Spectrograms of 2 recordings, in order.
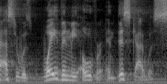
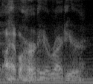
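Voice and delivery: quoting the man in a much lower voice; lower, slowed voice for the man with the hernia; 11 semitones lower, 13 dB quieter, slower than usual. Retold or imitated. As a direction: drop low and slow to voice the man. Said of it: "He said".

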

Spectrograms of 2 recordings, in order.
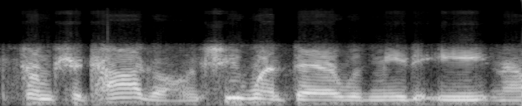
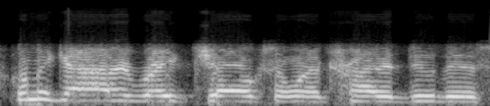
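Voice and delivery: eager wannabe; 7 semitones higher than usual. Retold or imitated. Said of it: "they go".

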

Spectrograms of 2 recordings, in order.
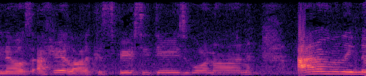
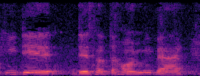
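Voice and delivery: normal talking voice

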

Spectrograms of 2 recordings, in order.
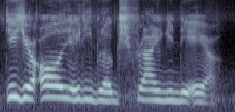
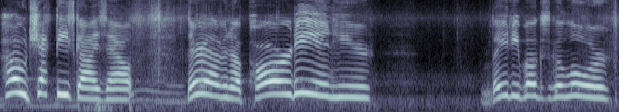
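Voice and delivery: loud, high excited exclaiming; 4 semitones higher, 8 dB louder than usual. Real, not acted. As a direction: gush over the bug party. Excited about the bugs.

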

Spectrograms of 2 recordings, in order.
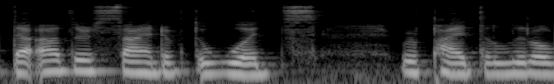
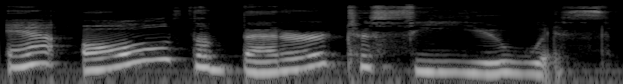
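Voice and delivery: ordinary delivery, nothing marked

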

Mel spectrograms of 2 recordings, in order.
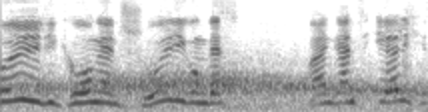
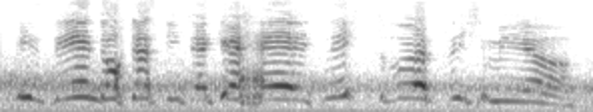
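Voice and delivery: pleading softly; 3 semitones higher, 6 dB quieter, slower than usual. Acted. Pleading quietly while trapped.

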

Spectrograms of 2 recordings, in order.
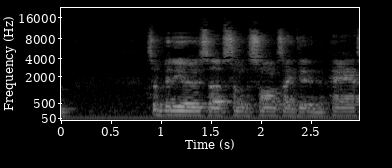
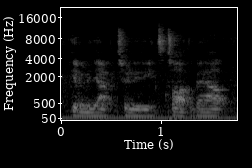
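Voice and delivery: ordinary talk, nothing marked

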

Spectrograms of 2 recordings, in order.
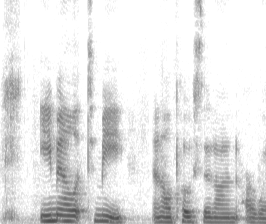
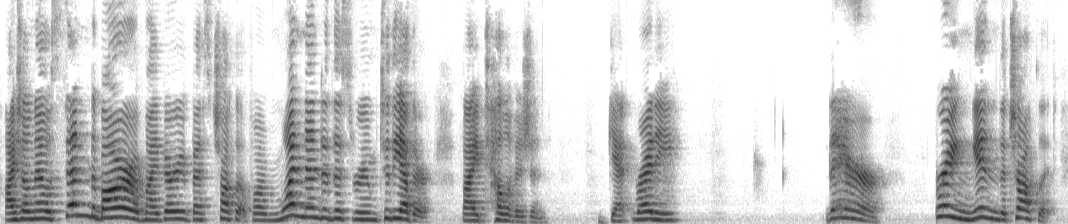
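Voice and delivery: loud showman's announcement, raised pitch; cried out; 5 semitones higher, 14 dB louder than usual. A narrator's reading. Wonka announcing his chocolate demonstration to the room, cried out. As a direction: proclaim it at full volume like a showman. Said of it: "cried Mister Wonka".

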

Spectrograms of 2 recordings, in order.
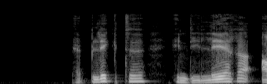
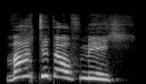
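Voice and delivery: high, slow, drawn-out shout; wailing call; 5 dB louder, slower than usual. A narrator's reading. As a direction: call after them plaintively. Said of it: "jammerte Sasu".

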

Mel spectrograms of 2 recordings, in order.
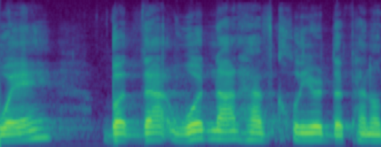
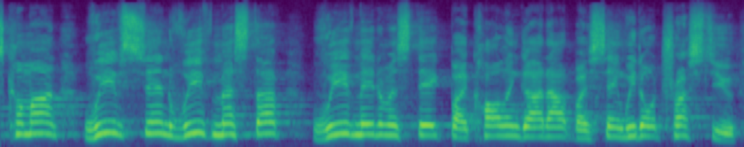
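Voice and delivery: higher, begging voice; pleading people; 6 semitones higher than usual. Acted. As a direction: plead with Moses for help. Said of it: "The people say to Moses".

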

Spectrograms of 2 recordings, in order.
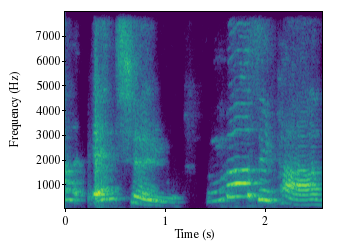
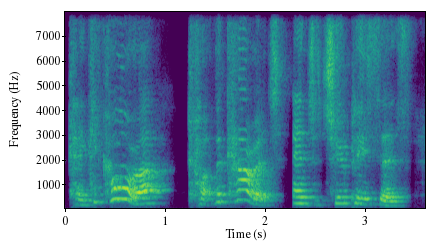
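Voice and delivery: ordinary delivery, nothing marked

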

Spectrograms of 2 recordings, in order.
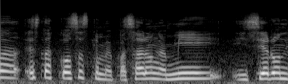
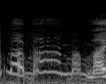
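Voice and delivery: crying for mom; 12 semitones higher, 12 dB quieter than usual. Retold or imitated. Girl pulled by a ghost crying out for her mother, high and tearful. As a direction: sob out mom in panic.

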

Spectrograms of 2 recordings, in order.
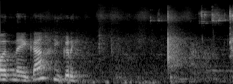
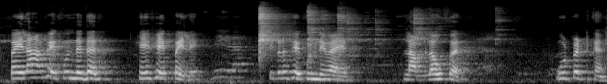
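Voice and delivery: scolding; 5 semitones higher, 6 dB louder than usual. Real, not acted. Scolding child to throw toys.

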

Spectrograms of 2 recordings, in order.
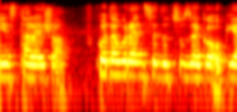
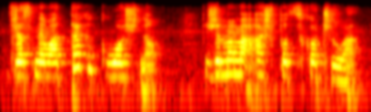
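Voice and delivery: plain reading voice

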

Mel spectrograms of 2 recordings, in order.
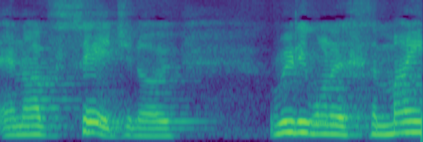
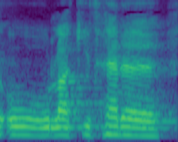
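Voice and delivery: ordinary delivery

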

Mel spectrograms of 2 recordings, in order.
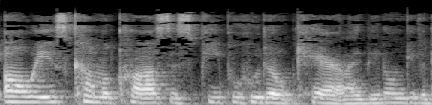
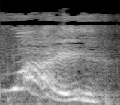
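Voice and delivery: very high, loud shocked cry; shocked what why; 7 dB louder than usual. Retold or imitated. Retelling her reaction to the singer, a high astonished cry. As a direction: squeal it out in disbelief. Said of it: "I'm like".

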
